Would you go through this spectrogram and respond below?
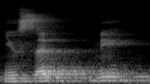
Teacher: Yusabbi tertahan ya, suaranya putus dikarenakan makhrajnya tertutup dengan sempurna. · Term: sifat syiddah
